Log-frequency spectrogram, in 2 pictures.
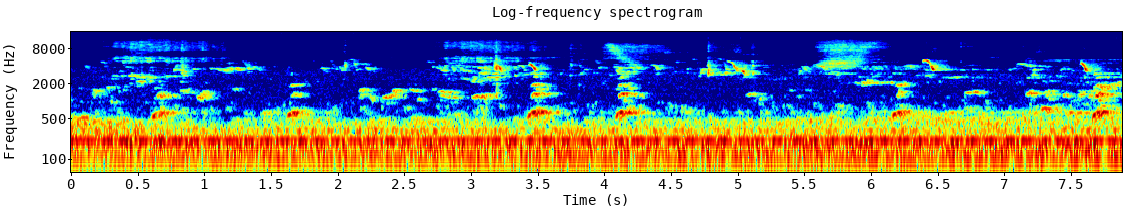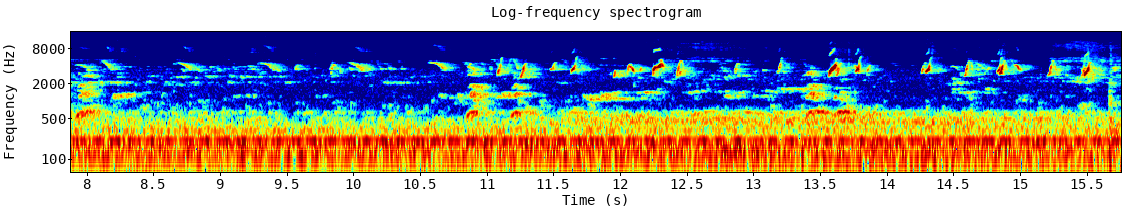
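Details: Newly hatched chicks in an incubator peep in a busy chorus of short, high notes over a steady mechanical hum.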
